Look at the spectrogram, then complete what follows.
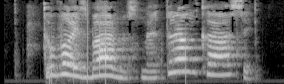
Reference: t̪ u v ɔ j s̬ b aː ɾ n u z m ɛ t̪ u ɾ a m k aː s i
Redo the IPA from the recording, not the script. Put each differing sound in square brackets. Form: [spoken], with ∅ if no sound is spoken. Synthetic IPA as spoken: t̪ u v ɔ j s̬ b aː ɾ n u [s] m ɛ t̪ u ɾ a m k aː s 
